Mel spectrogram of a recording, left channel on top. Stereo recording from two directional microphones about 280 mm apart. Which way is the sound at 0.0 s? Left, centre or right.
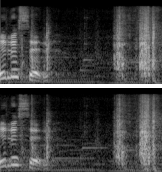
Centre.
